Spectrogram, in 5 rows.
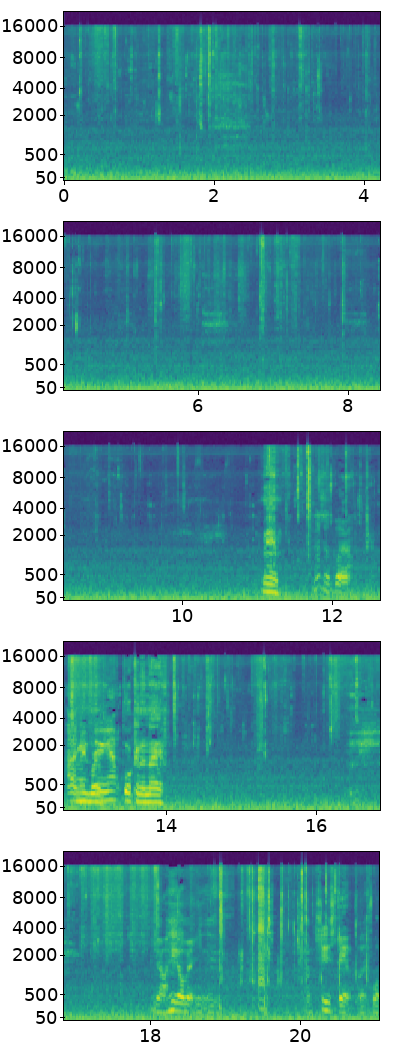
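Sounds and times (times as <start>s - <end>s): people chewing and biting: 0.0s - 21.0s
steady low hum: 0.0s - 21.0s
foil crinkling: 18.9s - 20.6s.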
